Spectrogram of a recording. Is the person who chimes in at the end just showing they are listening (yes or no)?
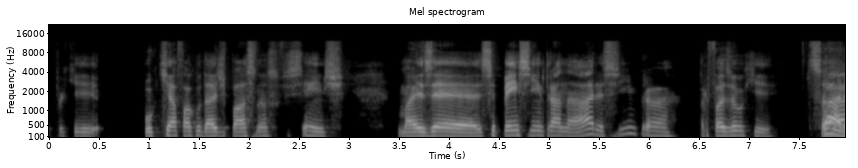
no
